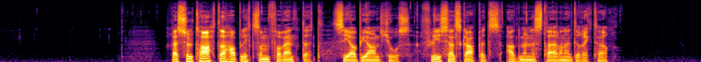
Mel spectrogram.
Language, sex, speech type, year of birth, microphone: Norwegian, male, read, 1985, Shure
